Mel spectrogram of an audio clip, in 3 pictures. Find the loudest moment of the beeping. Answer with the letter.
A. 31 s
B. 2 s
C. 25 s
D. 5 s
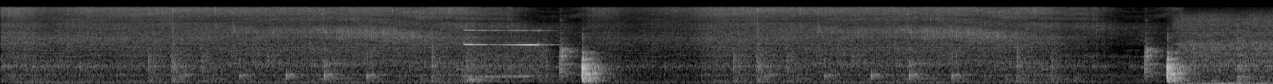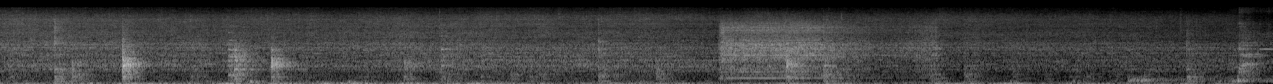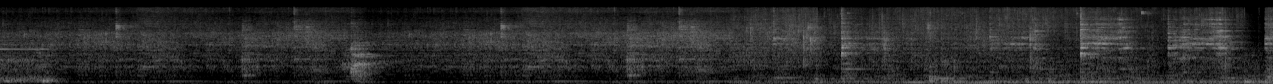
D.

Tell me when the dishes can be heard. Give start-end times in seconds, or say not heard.
not heard.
